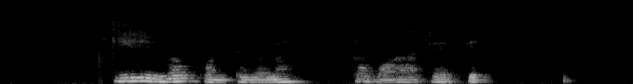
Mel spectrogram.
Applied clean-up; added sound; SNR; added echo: neural mask model DeepFilterNet 3.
